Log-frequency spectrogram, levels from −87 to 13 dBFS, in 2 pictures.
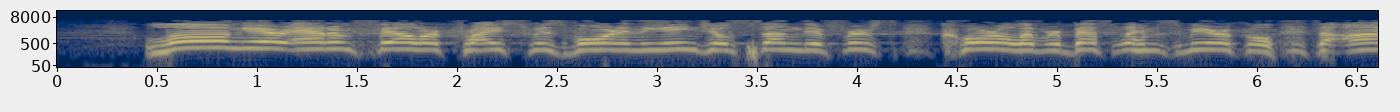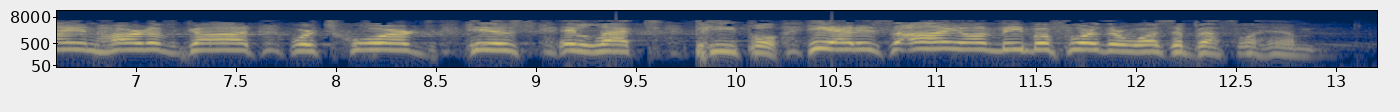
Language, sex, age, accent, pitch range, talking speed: English, male, 40-59, American, 225-270 Hz, 180 wpm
